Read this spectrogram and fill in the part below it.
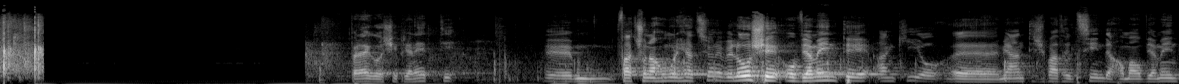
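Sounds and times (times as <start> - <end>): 
applause in council chamber: 0.0 - 0.5, 3.1 - 4.6
speech: 3.5 - 11.7.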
